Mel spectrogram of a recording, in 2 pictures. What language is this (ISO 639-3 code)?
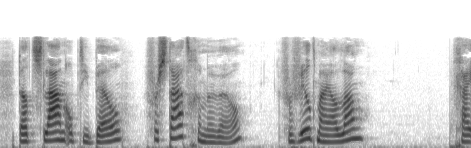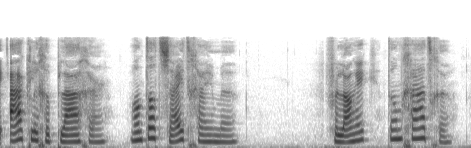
nld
